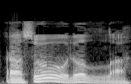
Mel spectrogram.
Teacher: Lafal Allah dibaca dua, tafkhim. Lafal Allah dibaca tafkhim tebel, berbunyi Allah, berbunyi O, tebel, ya, apabila sebelum lafal Allahnya ada huruf yang berbaris di atas, ada domah dan fathah.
